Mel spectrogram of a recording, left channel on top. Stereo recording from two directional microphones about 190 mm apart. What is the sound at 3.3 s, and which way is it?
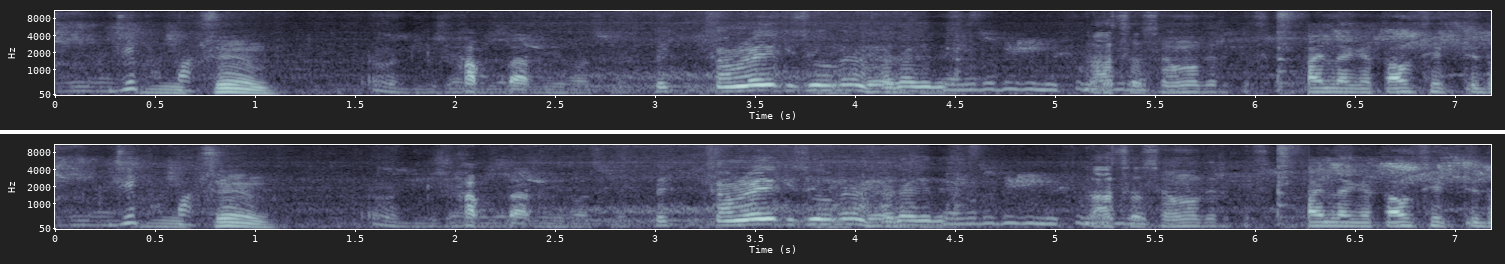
Speech, 55° left (ahead or behind).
